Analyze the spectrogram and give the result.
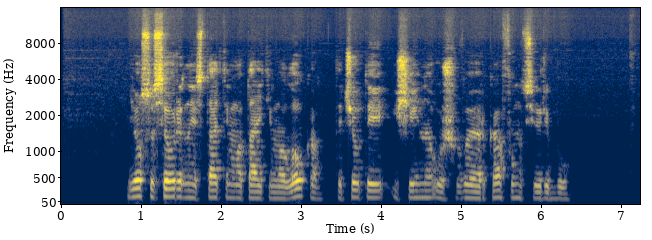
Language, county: Lithuanian, Vilnius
